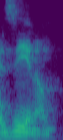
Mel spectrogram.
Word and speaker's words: Xenom: Am I pronouncing right? Xenom. Yeah, Xenom.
